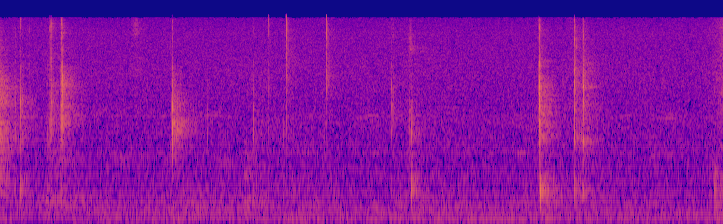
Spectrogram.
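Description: Plastic buttons on a game controller click softly.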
